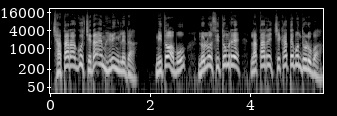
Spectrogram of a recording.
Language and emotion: Santali, angry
